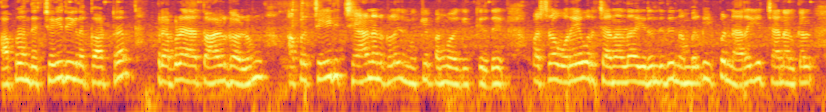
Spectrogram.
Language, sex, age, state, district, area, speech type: Tamil, female, 18-30, Tamil Nadu, Chennai, urban, spontaneous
